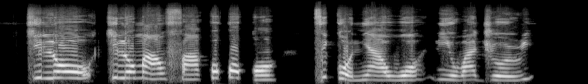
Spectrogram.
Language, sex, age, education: Yoruba, female, 15-29, tertiary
